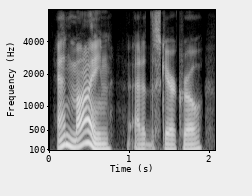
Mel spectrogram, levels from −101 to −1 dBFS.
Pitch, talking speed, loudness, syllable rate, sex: 130 Hz, 145 wpm, -18 LUFS, 5.2 syllables/s, male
